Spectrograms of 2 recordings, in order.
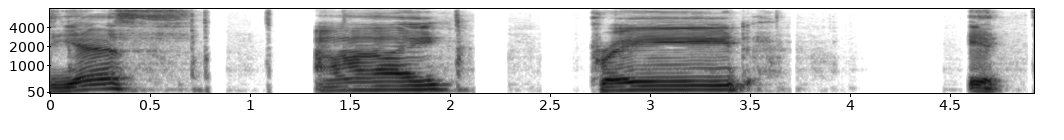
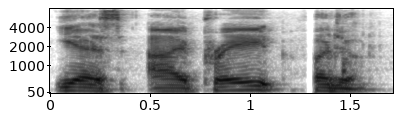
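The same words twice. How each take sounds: First: Yes, I, prayed, it each set apart by pauses, a bit higher; eloquent reply with pauses. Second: Said in the usual way. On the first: Shown as a demonstration. Teacher showing the wife's eloquent answer with pauses. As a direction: spell out the eloquent version word by word. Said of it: "Now to say it with eloquence". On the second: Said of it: "That's the everyday one-on-one English".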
